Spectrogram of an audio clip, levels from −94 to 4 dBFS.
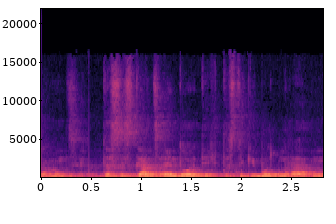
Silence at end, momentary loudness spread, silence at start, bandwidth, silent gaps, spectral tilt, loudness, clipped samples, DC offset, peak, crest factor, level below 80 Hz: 0 s; 10 LU; 0 s; 16.5 kHz; none; -7.5 dB/octave; -28 LUFS; under 0.1%; under 0.1%; -10 dBFS; 18 dB; -62 dBFS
